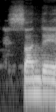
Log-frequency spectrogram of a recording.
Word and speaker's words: Sundae: sunday school and sunday flowers by the way sunday is spelled s-u-n-d-a-e and they provide you with high-end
